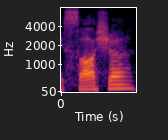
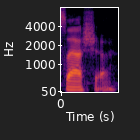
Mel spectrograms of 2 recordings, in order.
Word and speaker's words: Sasha: I'll get comments about it otherwise I know Americans say Sasha but in England and here in Canada it's pronounced Sasha one of those many Oddities of the English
